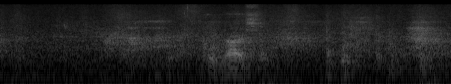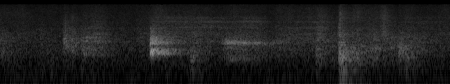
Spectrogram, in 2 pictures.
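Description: Two people grapple and thud on a padded mat.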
